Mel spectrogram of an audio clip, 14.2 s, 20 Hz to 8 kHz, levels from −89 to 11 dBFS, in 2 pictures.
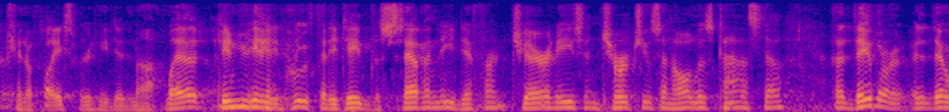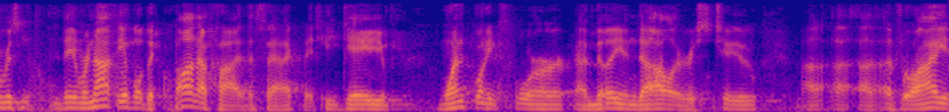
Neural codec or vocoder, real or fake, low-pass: codec, 24 kHz, 1.5 kbps, HILCodec; fake; 7.2 kHz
